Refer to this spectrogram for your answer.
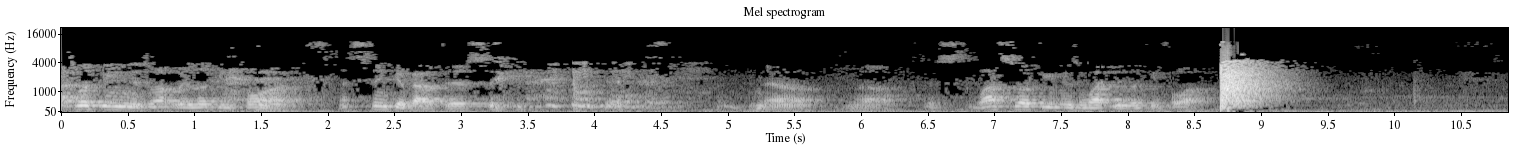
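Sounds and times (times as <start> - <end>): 
speech: 0.1 - 9.1
laughter: 3.2 - 5.1
sharp slap: 8.7 - 9.4.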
